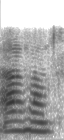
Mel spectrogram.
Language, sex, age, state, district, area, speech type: Odia, female, 45-60, Odisha, Angul, rural, conversation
